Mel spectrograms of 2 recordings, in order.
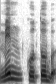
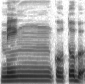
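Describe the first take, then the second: First: The n is short with no nasal hum. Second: The n is held with a nasal hum. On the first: The speaker calls it wrong. "মিন কুতুব পড়তে পারতাম, তাহলে সঠিক উচ্চারণটা কিন্তু হবে না" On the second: The speaker calls it right. "এই কারণে পড়তে হবে মিং কুতুব"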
